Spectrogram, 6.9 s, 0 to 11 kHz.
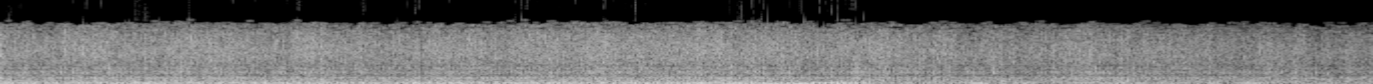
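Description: A Toyota Fortuner's 2.8-litre four-cylinder turbodiesel pulling up a long climb, heard from inside the cabin, under the steady hiss of heavy rain on the roof and windscreen. The engine hum eases about four seconds in.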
